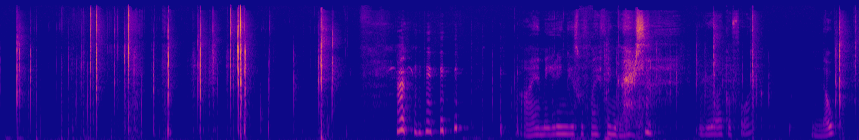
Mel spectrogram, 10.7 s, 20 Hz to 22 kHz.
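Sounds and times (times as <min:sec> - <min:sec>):
package of fresh dill pickle snacking cuts torn open: 0:00.0 - 0:04.4, 0:08.2 - 0:09.7, 0:10.4 - 0:10.7
speech: 0:05.0 - 0:05.7, 0:06.6 - 0:09.6, 0:10.2 - 0:10.6.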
